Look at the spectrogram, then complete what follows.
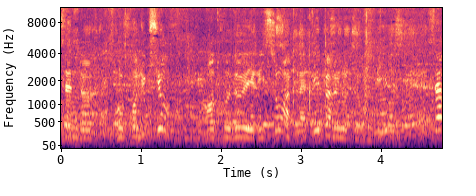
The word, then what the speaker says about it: hérisson: Un petit plus du muséum, comme vous le savez, dans sa version courante, le mot hérisson se prononce avec un H aspiré.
